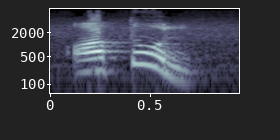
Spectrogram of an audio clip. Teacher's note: অন্তমধ্য যুগে অকারের সংবৃত উচ্চারণ, মানে ওকারের মতো, পূর্ণভাবে প্রতিষ্ঠিত হয়েছে। যেমন আমরা বলছি অতুল, আমরা অনেকে অতুল বলি না, অতুল।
